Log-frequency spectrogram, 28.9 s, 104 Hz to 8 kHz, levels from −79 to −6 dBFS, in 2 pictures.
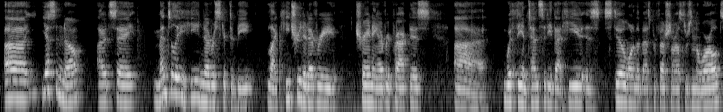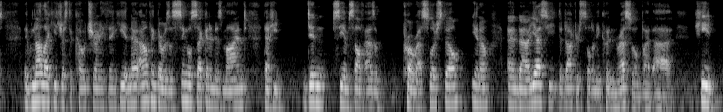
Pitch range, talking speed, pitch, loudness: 130-150 Hz, 180 wpm, 140 Hz, -27 LUFS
